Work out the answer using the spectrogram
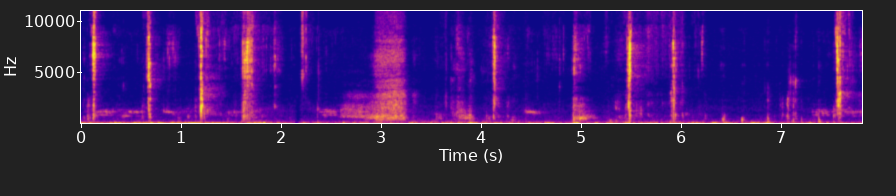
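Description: Close-miked chewing of soft, chocolate-filled bread: a run of wet mouth clicks and smacks, with a short breathy sound about three seconds in.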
